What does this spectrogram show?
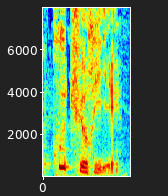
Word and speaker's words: couturier: Remember, O-U goes like OU, okay? Couturier. I-E-R-I-E, okay?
